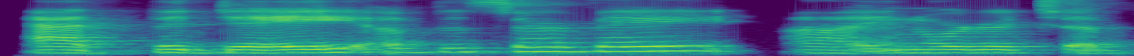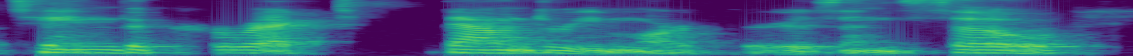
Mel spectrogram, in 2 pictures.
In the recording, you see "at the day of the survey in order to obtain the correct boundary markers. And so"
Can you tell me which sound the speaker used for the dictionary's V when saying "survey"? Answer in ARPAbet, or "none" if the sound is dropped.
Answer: V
